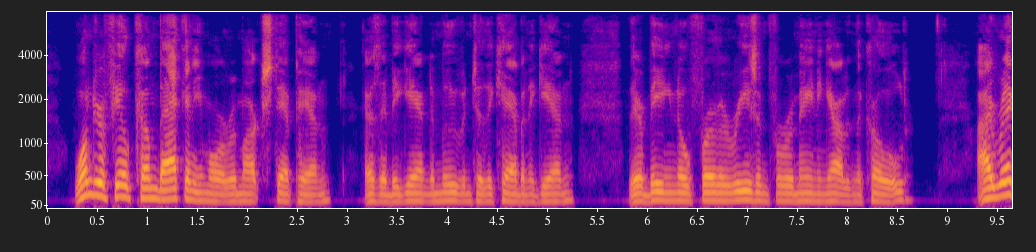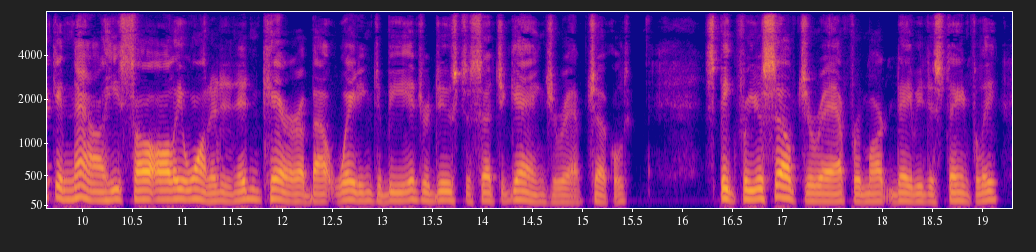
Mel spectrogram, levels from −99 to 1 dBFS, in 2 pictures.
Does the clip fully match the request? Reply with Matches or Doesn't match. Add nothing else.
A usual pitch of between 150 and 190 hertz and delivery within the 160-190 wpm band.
Doesn't match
